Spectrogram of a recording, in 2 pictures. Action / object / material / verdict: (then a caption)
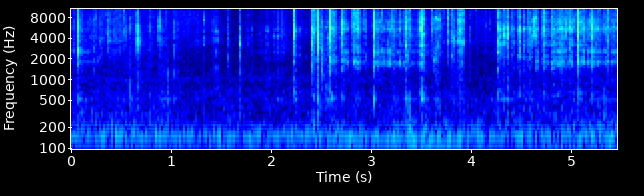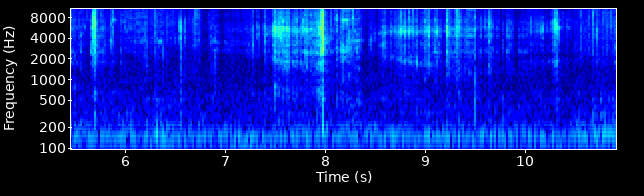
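scrape / soap bar carved with a knife / soap / none. A utility knife carves into a solid, dry, recycled soap bar speckled green and purple, and flakes crumble off. Quiet, bright scraping and crumbling sounds run throughout, with many short, sharp clicks and snaps standing out above a low, steady background hum.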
